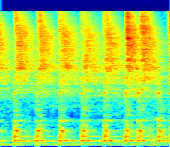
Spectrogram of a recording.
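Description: Lion dance percussion band playing: a big drum beaten in quick, even strokes, about five a second, with cymbals crashing and a gong ringing under it.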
